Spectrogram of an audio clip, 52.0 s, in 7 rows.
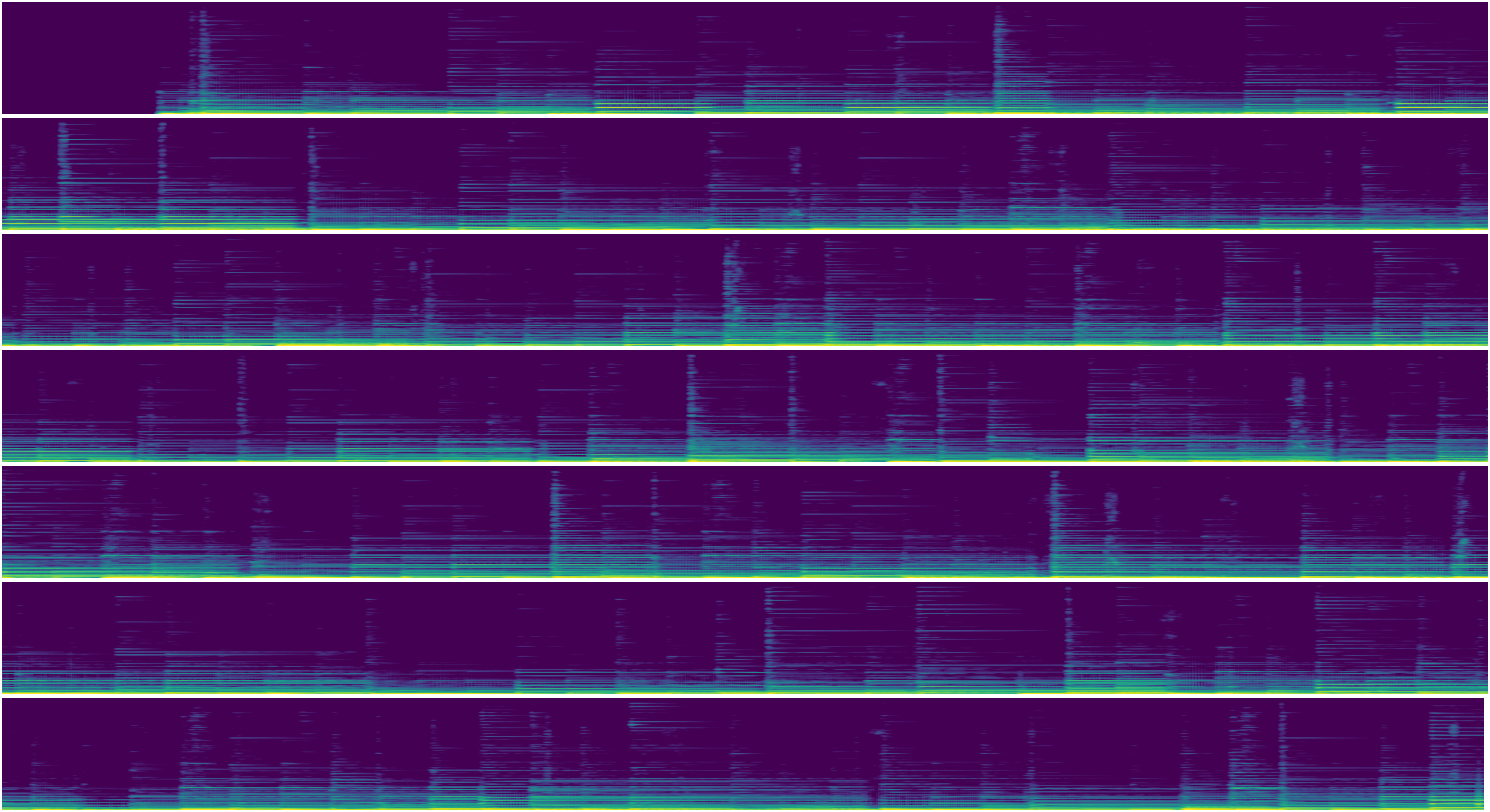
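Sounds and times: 
acoustic instrument: 0.8 - 51.9.

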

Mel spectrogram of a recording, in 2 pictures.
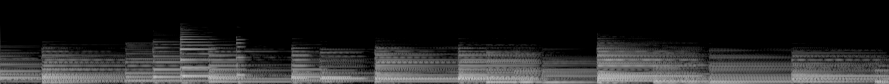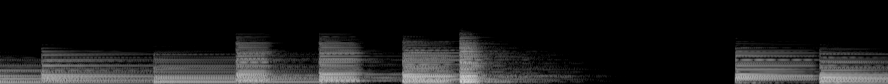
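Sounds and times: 
solo piano arrangement of an American standard in B flat: 0.0 - 14.7, 16.2 - 17.7.

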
